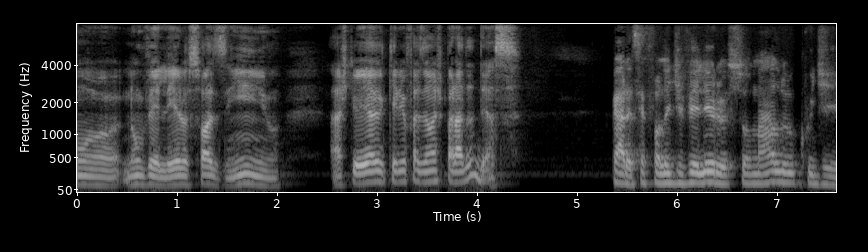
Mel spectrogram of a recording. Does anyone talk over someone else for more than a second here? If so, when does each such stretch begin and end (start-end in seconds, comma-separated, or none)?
none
